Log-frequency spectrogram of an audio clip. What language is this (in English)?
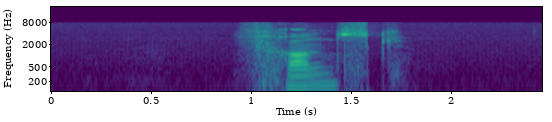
Norwegian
